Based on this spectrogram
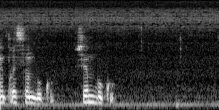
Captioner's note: speaks in French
